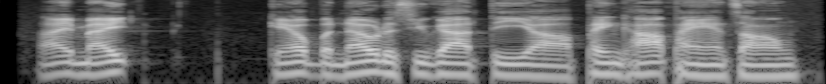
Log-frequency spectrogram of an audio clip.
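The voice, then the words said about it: Poor put-on Australian accent. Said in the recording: “That went from somewhere in Australia to Forrest Gump. ... It was real bad. ... I just got the hey mate part right. Which is like everybody who does Australian accent.”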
